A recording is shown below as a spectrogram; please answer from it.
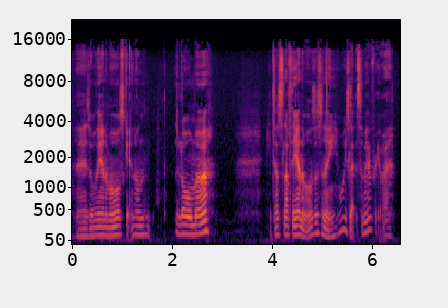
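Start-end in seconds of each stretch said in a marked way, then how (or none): none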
